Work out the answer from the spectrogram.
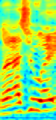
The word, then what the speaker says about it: Lajoie: Lajoie is the way you say it.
